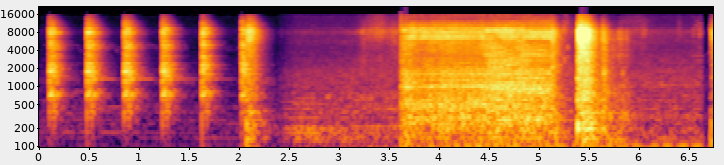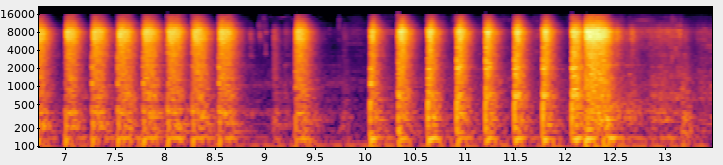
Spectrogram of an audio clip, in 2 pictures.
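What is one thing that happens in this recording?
A hammer bangs repeatedly on a metal motor casing.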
